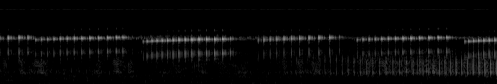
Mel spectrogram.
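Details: Frogs singing in spring at dusk among the dunes, lakes and ponds of Nebraska's Sandhills: high, pulsed trills about a second long follow one another almost without a break, with several callers overlapping.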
